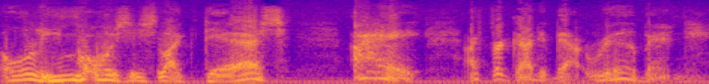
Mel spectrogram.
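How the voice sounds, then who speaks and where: In a put-on character voice, the speaker sounds raspy at a middle pitch and moderate pace, with clear background noise. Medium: read story.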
